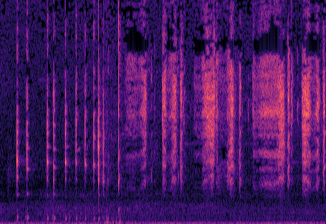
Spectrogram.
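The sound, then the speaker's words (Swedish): A western capercaillie calls alone: a run of dry, accelerating clicks and a soft pop, then a high, raspy scraping like a blade being whetted, fairly faint throughout. “Så här låter en tjäder.”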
